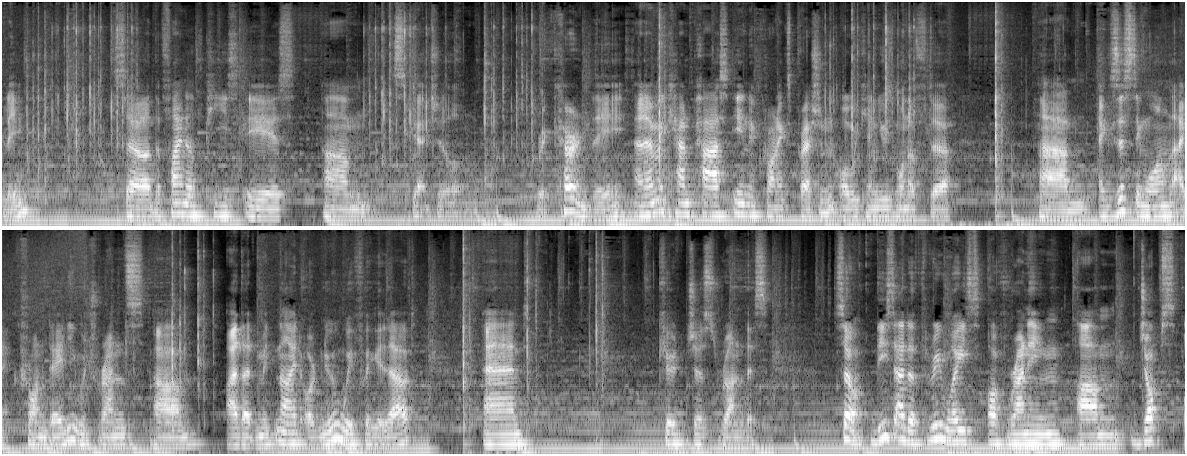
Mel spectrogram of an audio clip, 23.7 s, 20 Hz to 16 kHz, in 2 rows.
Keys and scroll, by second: 0.3 Return, 1.2 Return, 4.9 BackSpace, 6.6 Return, 8.3 shift+c, 10.0 Return, 12.5 Right, 13.3 Left, 13.6 space, 13.8 alt+8, 16.5 Return, 17.3 Tab, 17.8 super+s.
